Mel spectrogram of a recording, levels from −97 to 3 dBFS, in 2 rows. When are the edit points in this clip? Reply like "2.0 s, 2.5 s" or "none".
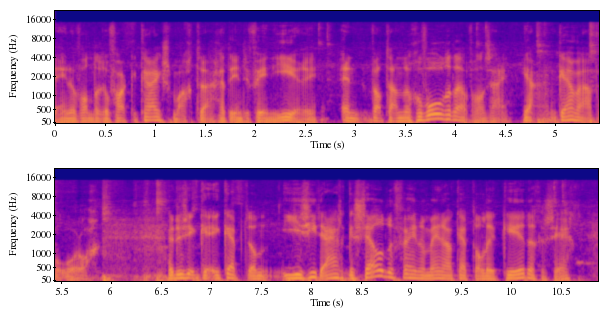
7.7 s

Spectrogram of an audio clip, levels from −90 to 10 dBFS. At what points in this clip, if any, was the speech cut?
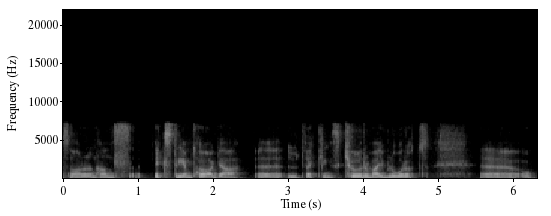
5.4 s

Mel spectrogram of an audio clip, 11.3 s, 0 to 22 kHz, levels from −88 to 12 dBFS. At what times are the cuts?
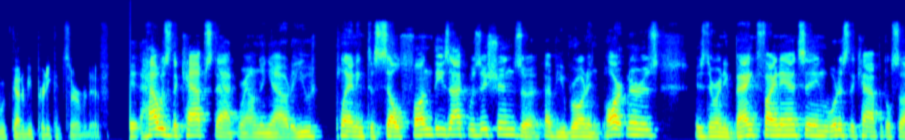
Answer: none

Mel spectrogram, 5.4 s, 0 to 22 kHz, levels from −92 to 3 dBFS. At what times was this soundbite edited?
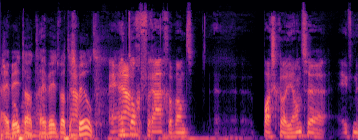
2.1 s

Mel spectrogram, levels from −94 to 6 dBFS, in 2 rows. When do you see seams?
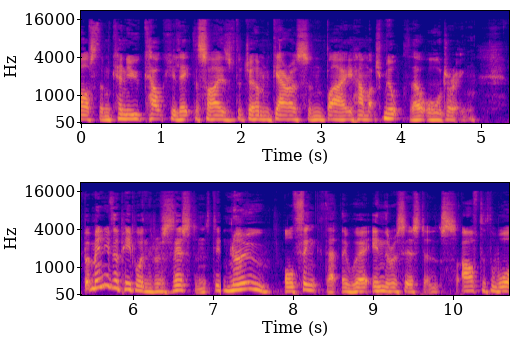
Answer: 5.4 s, 7.1 s

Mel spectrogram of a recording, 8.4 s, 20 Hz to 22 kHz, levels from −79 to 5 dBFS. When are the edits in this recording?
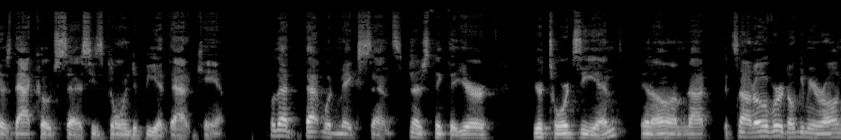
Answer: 4.1 s

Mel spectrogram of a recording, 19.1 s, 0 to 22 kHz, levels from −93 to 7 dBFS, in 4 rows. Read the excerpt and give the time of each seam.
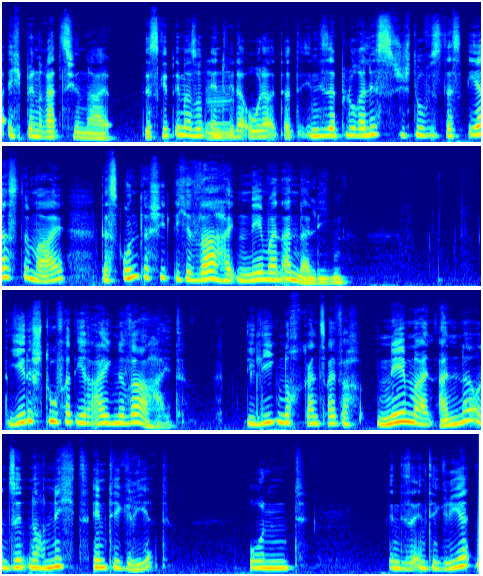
none

